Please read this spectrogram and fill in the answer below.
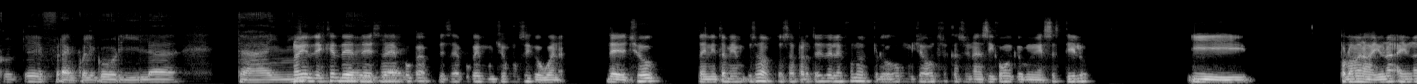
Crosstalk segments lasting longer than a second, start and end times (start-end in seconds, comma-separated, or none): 2.9-4.2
